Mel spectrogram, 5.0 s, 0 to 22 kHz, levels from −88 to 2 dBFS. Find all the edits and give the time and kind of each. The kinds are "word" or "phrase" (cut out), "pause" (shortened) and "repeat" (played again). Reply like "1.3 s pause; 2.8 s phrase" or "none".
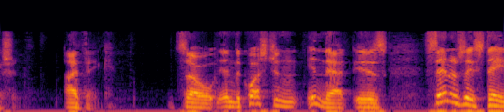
2.2 s word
